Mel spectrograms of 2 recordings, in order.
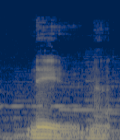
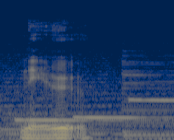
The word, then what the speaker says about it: Nayru: It's and in this case that the extension of the ne sound may indicate that the accentation goes on the first syllable, Nayru, so it's not neeru or something, which would sound kind of odd.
